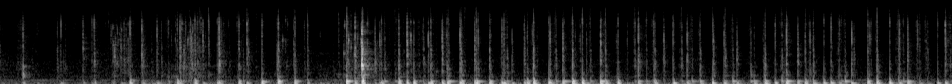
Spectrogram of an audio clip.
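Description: Fingertips and short nails tap and scratch the sides of an empty, hollow, medium-size clear plastic (PET) water bottle with a blue cap. Dozens of quick, soft taps come in a steady, uneven patter. Each is a short, dry, low hollow thump with a little bright scratchy click on top, and none of them ring on.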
